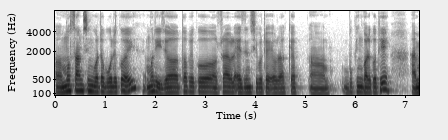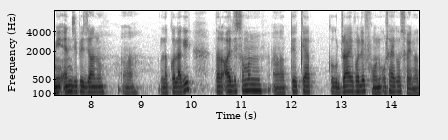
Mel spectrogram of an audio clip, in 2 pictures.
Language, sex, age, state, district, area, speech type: Nepali, male, 30-45, West Bengal, Jalpaiguri, rural, spontaneous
